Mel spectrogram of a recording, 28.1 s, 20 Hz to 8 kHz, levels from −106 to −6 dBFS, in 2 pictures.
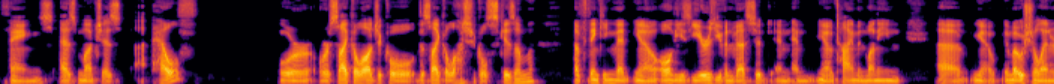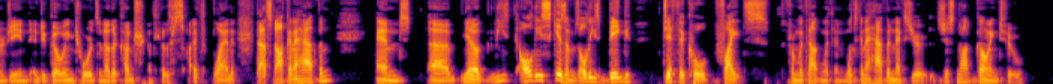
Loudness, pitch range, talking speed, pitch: -24 LUFS, 85-130 Hz, 170 wpm, 90 Hz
